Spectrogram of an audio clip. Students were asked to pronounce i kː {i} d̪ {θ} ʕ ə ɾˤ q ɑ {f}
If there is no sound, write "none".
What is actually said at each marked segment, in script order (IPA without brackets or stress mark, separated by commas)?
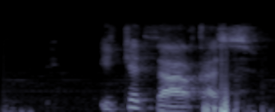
æ, θ, s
